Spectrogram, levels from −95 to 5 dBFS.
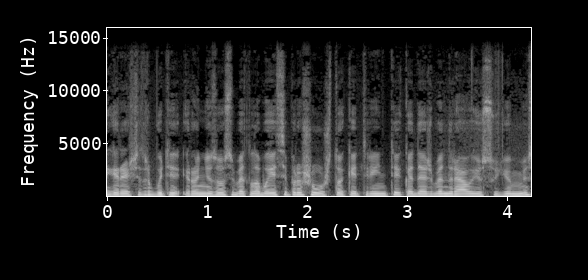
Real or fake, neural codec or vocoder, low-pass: real; none; 14.4 kHz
